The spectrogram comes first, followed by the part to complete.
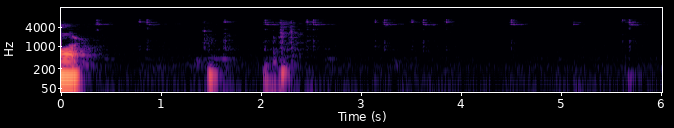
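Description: Faint, scattered clicks of a computer mouse and keyboard, a dozen or so short high ticks spread across several seconds, with two soft low thumps about one and a half and two seconds in.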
